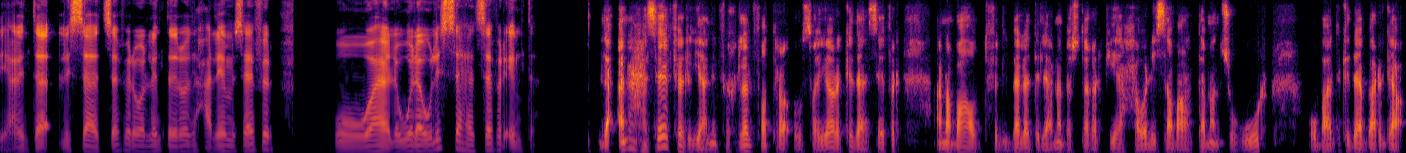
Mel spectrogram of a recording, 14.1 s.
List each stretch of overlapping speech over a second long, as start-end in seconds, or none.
none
